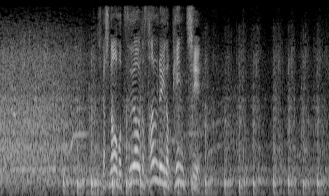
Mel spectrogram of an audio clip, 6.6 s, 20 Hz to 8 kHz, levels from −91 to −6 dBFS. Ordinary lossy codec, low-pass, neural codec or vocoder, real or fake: MP3, 48 kbps; 7.2 kHz; none; real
